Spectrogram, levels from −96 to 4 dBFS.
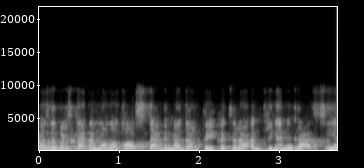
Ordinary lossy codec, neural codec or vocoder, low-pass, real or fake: Opus, 16 kbps; codec, 16 kHz, 8 kbps, FunCodec, trained on LibriTTS, 25 frames a second; 7.2 kHz; fake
